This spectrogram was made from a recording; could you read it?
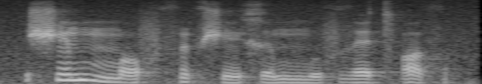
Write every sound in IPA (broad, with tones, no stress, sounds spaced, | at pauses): ʃ ẽ˦˥ b mː ɔ˨˩˦ f θ ə̃˥˩ θ ʃ ẽ˨˩˦ x ɘ˨˩˦ mː u˨˩˦ f ð ɛ˧ t͡sʼ ɒ˥˩ θ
